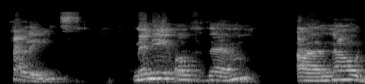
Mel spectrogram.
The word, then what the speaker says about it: phthalates: and the phthalates many it's pronounced phthalates many of them are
